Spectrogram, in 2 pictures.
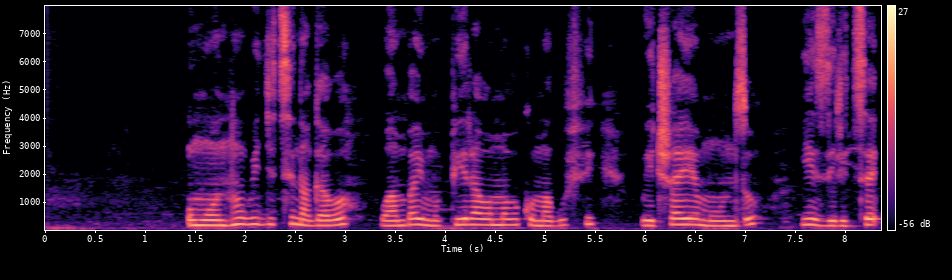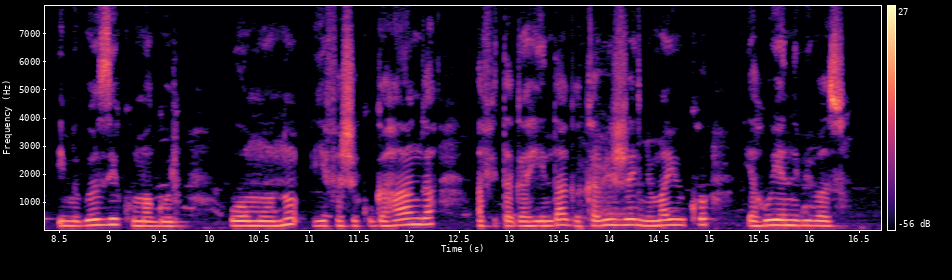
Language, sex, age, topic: Kinyarwanda, female, 18-24, health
